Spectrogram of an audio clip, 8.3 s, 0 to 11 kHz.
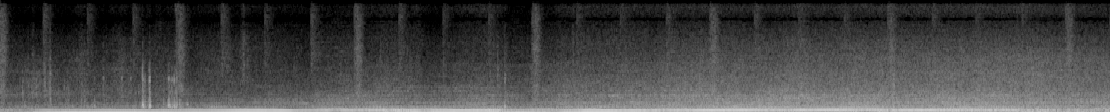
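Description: A tuned stage 2 BMW M235i accelerating hard, heard from inside the car: loud engine drone climbs steadily in pitch through the revs, with brief dips at gear shifts before rising again.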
